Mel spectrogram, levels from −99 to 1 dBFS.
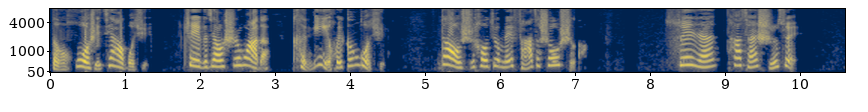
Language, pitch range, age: Chinese, 235-345 Hz, 20-39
